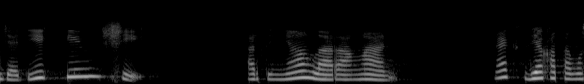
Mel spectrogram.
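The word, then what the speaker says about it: 禁止: Oke, next dia ketemu sama kanji ini dibacanya jadi kinshi.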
